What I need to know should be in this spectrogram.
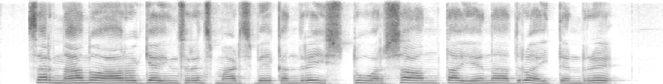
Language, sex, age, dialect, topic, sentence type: Kannada, male, 18-24, Dharwad Kannada, banking, question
